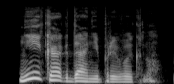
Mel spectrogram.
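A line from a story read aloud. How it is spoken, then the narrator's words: Sighing. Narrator (Russian): вздохнул Морозов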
